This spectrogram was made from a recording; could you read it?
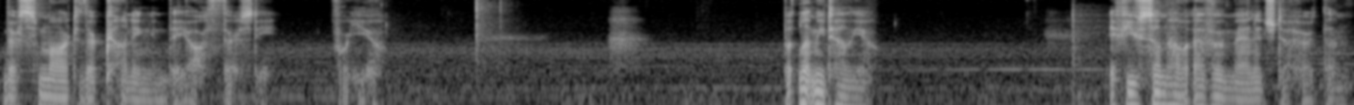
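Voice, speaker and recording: Man playing a slow, very deep vampire lord. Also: steady tone, a little mellow, slight background noise. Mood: cold threat. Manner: slow, theatrical, sinister, often dropping to a whisper. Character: menacing aristocratic male vampire lord, sadistic and possessive. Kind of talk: ASMR villain roleplay.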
